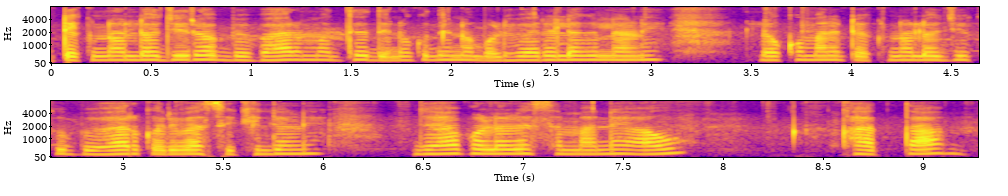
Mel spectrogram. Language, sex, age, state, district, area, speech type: Odia, female, 18-30, Odisha, Subarnapur, rural, spontaneous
